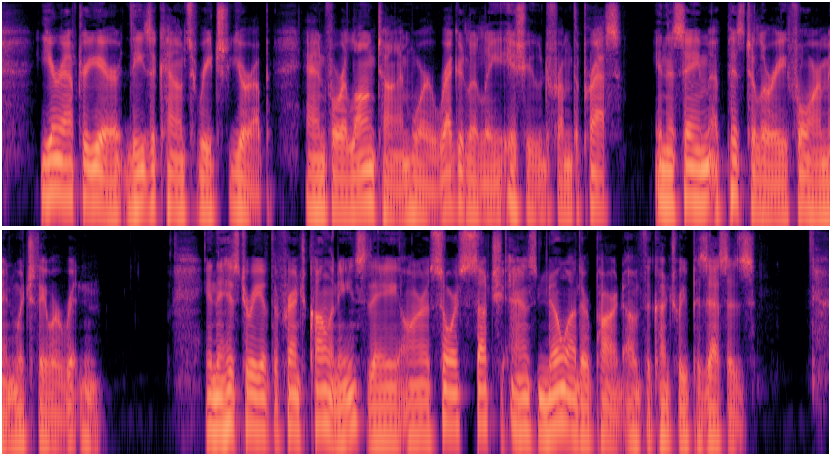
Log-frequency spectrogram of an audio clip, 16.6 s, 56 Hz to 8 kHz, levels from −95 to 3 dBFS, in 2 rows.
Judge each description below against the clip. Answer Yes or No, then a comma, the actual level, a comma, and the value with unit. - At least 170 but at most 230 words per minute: Yes, average, 180 wpm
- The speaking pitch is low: Yes, very low, 85 Hz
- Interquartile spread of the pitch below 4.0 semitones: No, average, 4.9 semitones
